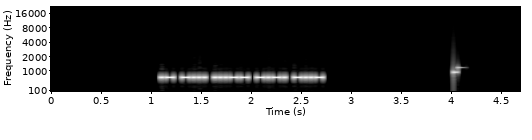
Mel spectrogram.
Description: Morse code, heard as a keyed tone, about 41 wpm, 700 Hz. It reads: AB3CX
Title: USA Call Signs - 5 Characters - 4x Character Spacing - 45wpm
